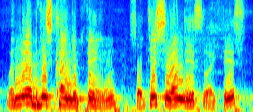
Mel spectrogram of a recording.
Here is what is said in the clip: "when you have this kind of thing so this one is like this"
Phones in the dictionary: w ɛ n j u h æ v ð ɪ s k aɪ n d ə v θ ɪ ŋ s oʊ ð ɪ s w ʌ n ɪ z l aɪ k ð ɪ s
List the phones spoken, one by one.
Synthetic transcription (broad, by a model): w ɛ n j u h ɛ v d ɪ s k aɪ n d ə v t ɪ ŋ s oʊ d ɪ s w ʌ n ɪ s l aɪ k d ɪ s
